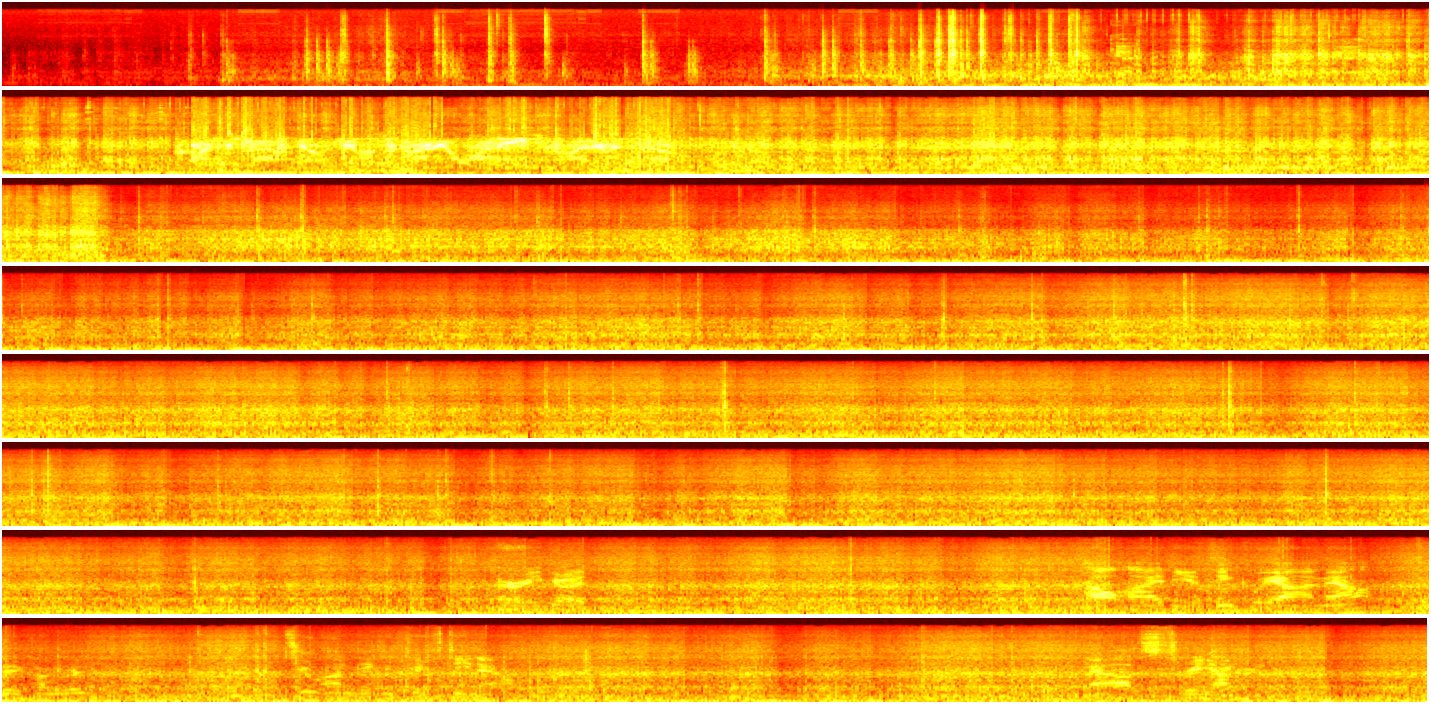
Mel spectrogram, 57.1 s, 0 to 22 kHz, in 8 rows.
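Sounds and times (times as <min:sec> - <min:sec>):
wheel rumbling over grass: 0:00.0 - 0:55.2
airplane engine running: 0:00.0 - 0:57.0
rushing airflow: 0:00.0 - 0:57.0.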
